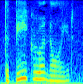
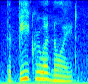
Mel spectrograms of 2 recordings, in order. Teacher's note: this sentence we have three content Words Be grew annoyed but I choose not to stress grew so that I have alternating stress the resulting rhythm is the be grew annoyed d one and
